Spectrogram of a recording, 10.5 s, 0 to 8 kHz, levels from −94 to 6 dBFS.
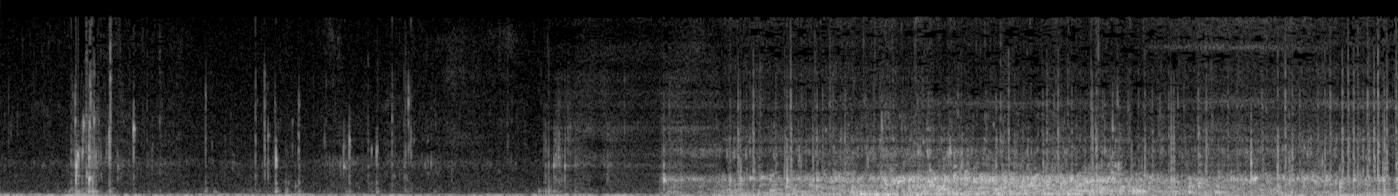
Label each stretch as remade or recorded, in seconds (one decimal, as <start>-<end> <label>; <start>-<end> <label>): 0.0-4.1 recorded; 4.1-5.4 remade; 5.4-10.5 recorded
